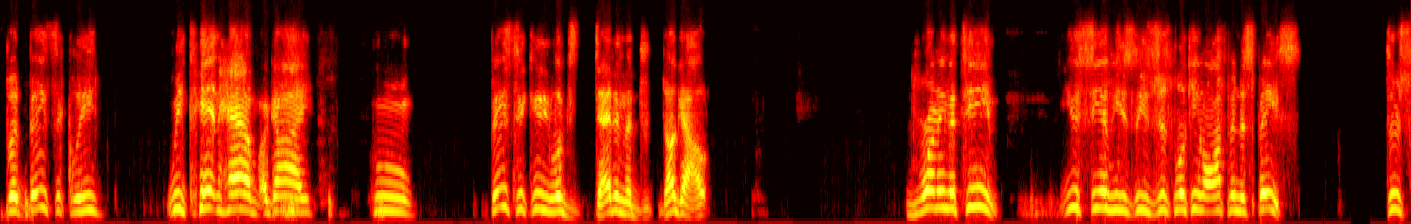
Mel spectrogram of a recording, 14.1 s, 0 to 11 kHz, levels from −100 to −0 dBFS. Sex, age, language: male, 20-39, English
